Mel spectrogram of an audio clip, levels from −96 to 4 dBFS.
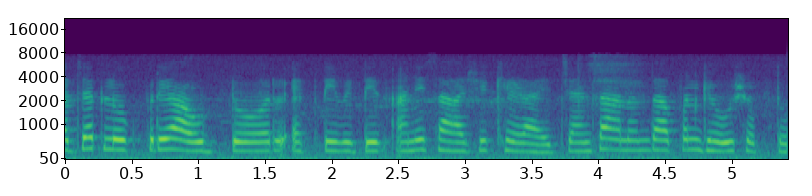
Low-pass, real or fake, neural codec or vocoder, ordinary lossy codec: none; real; none; none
